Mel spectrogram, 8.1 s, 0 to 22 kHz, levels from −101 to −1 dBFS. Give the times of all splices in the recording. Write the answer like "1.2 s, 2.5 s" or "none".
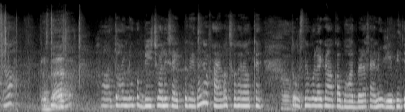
none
